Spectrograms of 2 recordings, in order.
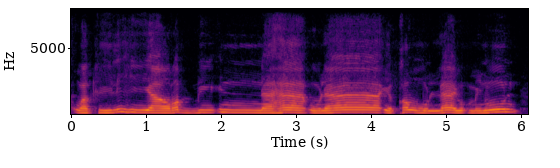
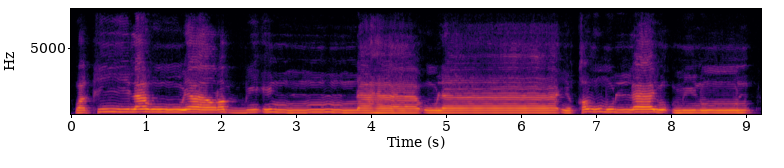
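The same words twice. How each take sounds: First: Said in the usual way. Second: Slow chanted tartil with وقيله said with open lam and a long u, qilahu; recited with Duri reading. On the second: Shown as a demonstration. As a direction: intone وقيله as qilahu with the u lengthened. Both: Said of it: "هكذا".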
